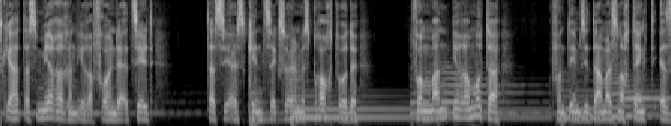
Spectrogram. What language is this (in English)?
German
